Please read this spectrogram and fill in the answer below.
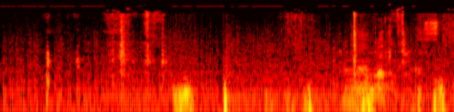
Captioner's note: paper rustles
